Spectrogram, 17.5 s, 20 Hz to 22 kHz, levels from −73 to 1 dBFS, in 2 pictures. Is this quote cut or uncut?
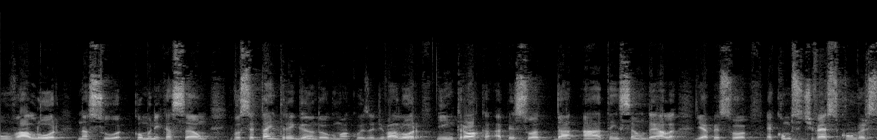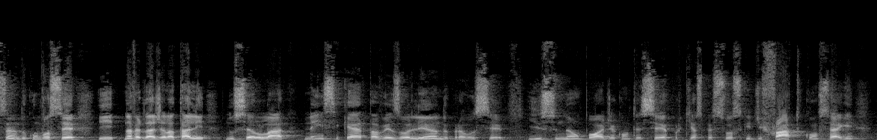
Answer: cut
